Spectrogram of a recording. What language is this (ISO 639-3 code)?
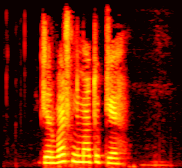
chm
